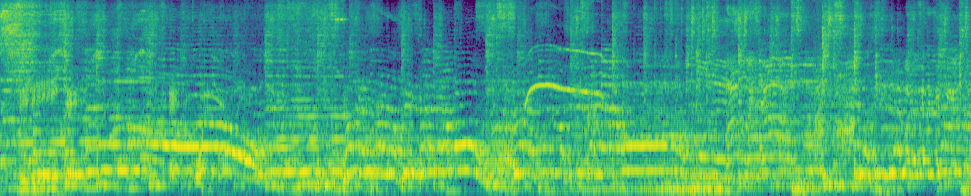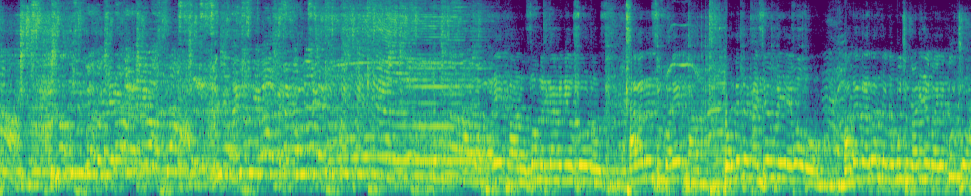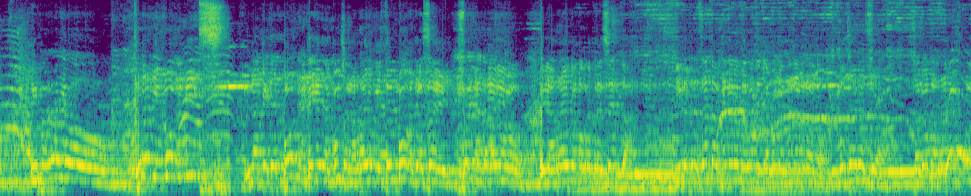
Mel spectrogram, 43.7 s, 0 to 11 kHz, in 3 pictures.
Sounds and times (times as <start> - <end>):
Disco: 0.0 - 26.9.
